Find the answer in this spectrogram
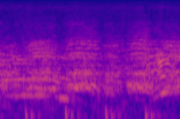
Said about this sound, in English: Still a rowdy crowd here.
